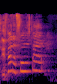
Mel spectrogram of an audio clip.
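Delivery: mock amazed finder; shocked discovery. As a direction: spot it and gasp. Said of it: "acted surprise at food stamp".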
